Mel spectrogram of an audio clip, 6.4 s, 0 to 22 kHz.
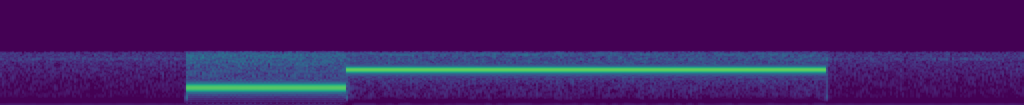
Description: Two-tone page, heard as a one-second tone, then a three-second tone, about 670 then 1430 Hz. It is heard from 1.2 to 5.2 s.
